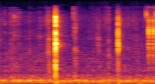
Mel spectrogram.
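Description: Scissors snip through playing cards in three sharp, crisp cuts, each a brief close click with quiet pauses between, no talking.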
